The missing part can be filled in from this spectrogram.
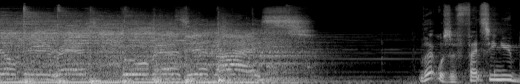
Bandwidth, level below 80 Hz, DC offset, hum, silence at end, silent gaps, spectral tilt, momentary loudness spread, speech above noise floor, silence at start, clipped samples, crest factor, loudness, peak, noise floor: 19 kHz; -34 dBFS; under 0.1%; none; 0 s; none; -4 dB/octave; 8 LU; 23 dB; 0 s; under 0.1%; 14 dB; -20 LUFS; -6 dBFS; -45 dBFS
